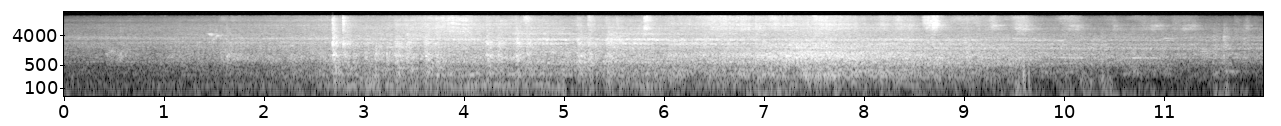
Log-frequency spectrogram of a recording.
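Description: Tobu Railway Ryomo limited express, an electric train, running through the station at speed without stopping. Its rumble and wheel clatter over the rail joints jump up sharply about three seconds in, are loudest around seven to eight seconds in, then fade as it recedes.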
